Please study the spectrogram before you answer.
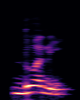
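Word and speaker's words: Dhvani: feel bad if you are not able to pronounce it as beautifully as Reverend Daniel does it. Say it one more time. Dwani. Dwani Hermeneutics. Yes, you're correct. You are invited to work on Dwani Hermeneutics.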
